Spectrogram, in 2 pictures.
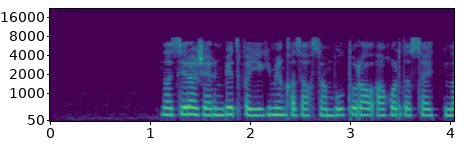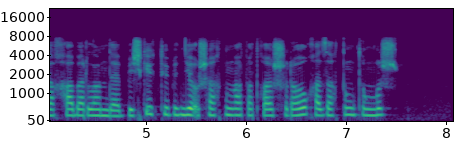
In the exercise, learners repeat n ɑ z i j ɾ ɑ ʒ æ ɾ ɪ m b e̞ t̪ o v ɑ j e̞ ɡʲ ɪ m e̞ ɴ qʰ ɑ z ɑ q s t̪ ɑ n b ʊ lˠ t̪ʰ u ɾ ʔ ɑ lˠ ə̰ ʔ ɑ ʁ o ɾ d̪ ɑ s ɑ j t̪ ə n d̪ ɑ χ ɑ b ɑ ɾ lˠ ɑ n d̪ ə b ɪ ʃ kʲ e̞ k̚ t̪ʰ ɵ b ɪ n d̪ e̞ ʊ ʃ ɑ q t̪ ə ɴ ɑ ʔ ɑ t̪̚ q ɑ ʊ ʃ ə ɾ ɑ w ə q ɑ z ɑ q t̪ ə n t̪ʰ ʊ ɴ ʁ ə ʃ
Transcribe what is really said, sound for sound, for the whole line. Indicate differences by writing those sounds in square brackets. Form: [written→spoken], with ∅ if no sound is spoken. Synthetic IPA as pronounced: n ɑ z i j ɾ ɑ ʒ æ ɾ ɪ m b e̞ t̪ o v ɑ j e̞ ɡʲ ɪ m e̞ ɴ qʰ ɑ z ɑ q s t̪ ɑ n b ʊ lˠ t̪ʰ u ɾ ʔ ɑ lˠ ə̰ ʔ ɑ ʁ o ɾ d̪ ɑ s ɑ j t̪ ə n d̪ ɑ χ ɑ b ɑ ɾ lˠ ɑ n d̪ ə b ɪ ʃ kʲ e̞ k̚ t̪ʰ ɵ b ɪ n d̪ e̞ ʊ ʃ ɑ q t̪ ə ɴ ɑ [ʔ→p] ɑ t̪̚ q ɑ ʊ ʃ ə ɾ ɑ w ə [q→qʰ] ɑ z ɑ q t̪ ə [n→ɴ] t̪ʰ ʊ ɴ ʁ ə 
